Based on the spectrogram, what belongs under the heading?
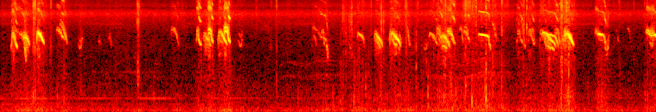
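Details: Farm chicks just out of the egg peep in thin, high, falling notes, scattered at first then crowding into a busier chattering stretch, over a soft hiss and faint hum.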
